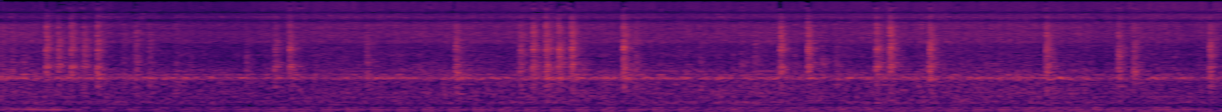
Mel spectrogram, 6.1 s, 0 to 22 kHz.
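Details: AMC Concord parked 26 years since 1997 over carburetor issues, first start: lumpy, uneven running with irregular clattering knocks over the drone, no oil pressure shown, knock suspected in top end.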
